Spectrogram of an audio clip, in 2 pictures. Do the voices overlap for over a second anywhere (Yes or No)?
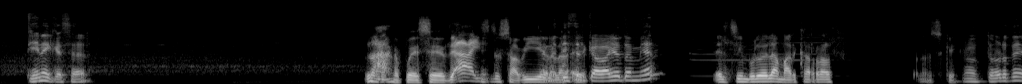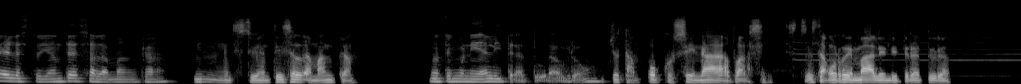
No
